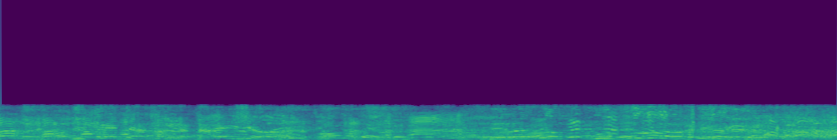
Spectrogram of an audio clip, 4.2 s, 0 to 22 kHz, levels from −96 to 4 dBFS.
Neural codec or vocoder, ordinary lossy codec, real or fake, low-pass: none; none; real; 5.4 kHz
